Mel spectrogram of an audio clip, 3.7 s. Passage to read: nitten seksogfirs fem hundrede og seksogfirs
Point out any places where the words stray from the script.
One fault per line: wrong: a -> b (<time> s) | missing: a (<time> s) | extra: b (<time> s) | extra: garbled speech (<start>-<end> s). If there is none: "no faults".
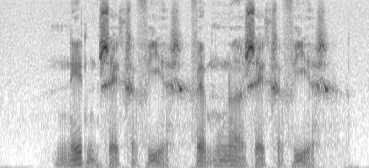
no faults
